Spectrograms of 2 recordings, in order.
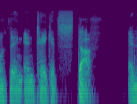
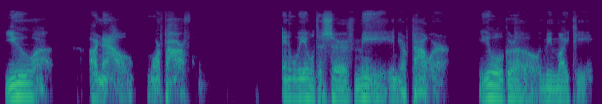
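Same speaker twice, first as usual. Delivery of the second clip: very slow, drawn-out whispered voice; 5 dB quieter than usual. Voicing a whisper heard from up the stairs: whispering voice. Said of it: "the whispering is up the stairs".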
